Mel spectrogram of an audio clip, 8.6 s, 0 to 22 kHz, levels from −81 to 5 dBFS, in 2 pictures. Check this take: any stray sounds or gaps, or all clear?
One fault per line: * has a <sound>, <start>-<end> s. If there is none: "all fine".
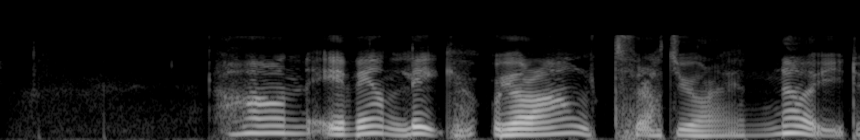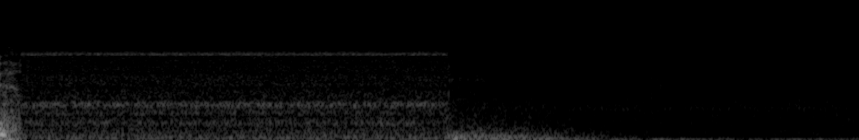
all fine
